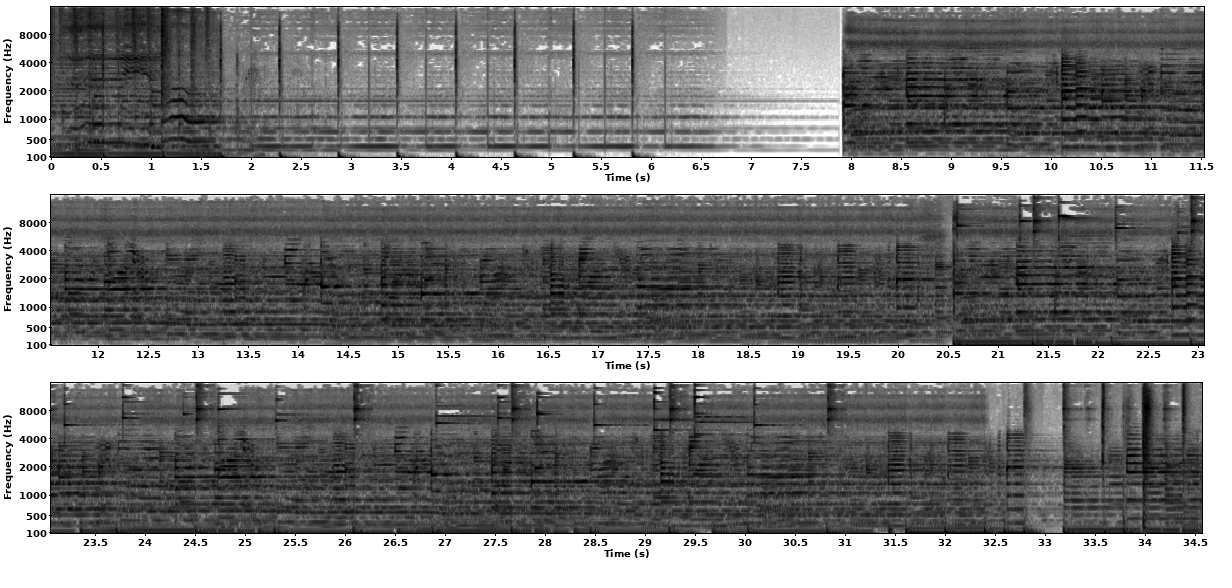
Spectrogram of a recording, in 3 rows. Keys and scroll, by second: 2.9 F3, 4.1 ctrl+b, 4.5 Return, 4.9 3, 5.2 2, 6.8 ctrl+b, 7.4 Return, 7.8 F3, 8.6-9.4 typing, 12.1 2, 12.8 1, 13.0 alt+c, 14.3 F3, 15.0 F3, 15.7 ctrl+alt+z, 18.9 F2, 19.3 F3, 20.2 F3, 21.0 4, 21.3 F3, 21.8 F3, 22.2-23.1 typing, 23.2 ctrl+shift+w, 24.3 F3, 25.9 F4, 27.2 F4, 30.3 ctrl+shift+e, 30.9 ctrl+shift+e, 31.5 ctrl+shift+e, 32.9 ctrl+shift+e, 34.2 ctrl+shift+e.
